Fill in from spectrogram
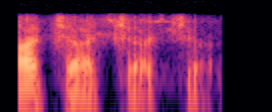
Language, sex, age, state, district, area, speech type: Bengali, male, 45-60, West Bengal, Hooghly, rural, conversation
